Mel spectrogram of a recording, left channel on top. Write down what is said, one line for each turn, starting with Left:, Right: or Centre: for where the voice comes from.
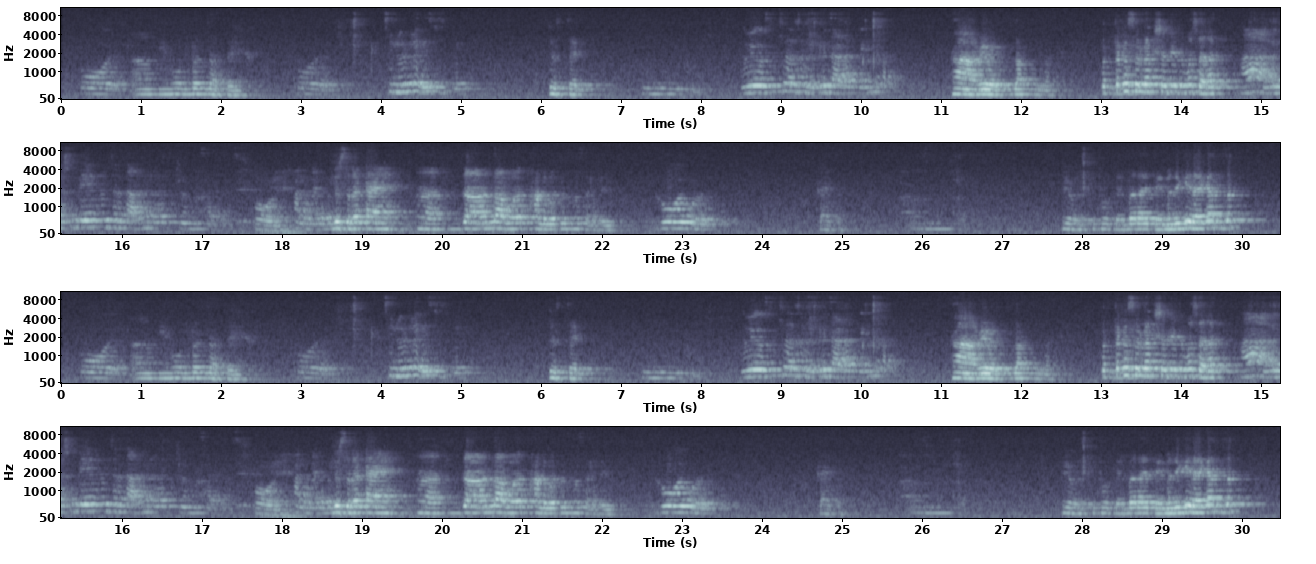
Centre: होय
Right: आणि होऊन पण जातय
Centre: होय चुलीवर लगेच शिजतंय.
Right: शिज
Centre: हम्म हम्म. व्यवस्थित जर सगळीकडे जाळ लाग तय नाही त्यला.
Right: हा व्यवस्थित लागतो जाळ, फक्त
Centre: हम्म
Right: कस लक्ष देत बस
Centre: हा लक्ष देतच जरा जाळ घालत बसायला लागतंय
Right: होय.
Centre: हालवायला पाहिजे
Right: दुसरं
Centre: जाळ
Right: काय
Centre: जरा
Right: हा जाळ
Centre: ह
Right: लावत हलवतच बसायला
Centre: होय होय.
Right: मग काय कर
Centre: हम <unintelligible>
Right: व्यवस्थित होतय बराय ते म्हणजे गिरायकास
